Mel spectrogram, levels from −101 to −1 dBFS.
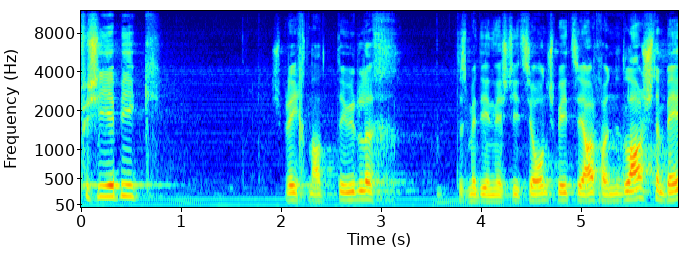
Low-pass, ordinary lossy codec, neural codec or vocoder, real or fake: none; none; none; real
